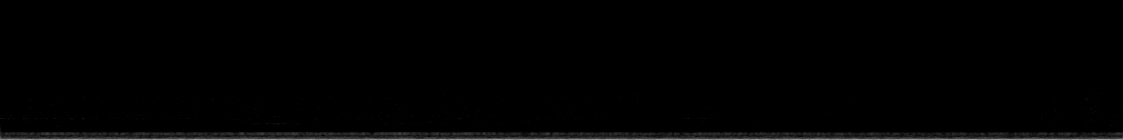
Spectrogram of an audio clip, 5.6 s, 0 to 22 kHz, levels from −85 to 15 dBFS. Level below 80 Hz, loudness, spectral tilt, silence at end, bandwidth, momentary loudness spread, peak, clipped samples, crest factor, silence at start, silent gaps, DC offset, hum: -28 dBFS; -31 LUFS; -10.5 dB/octave; 0 s; 1.1 kHz; 2 LU; -16 dBFS; under 0.1%; 10 dB; 0 s; none; under 0.1%; none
